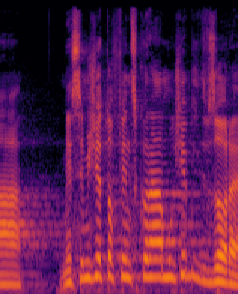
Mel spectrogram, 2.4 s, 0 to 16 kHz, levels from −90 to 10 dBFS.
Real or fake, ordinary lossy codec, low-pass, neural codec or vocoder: real; MP3, 96 kbps; 14.4 kHz; none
